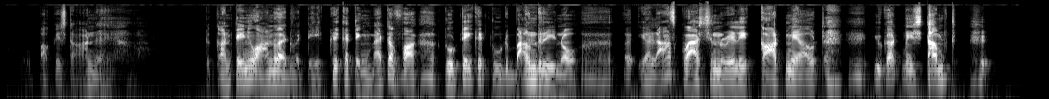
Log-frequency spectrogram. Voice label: PAKISTANI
